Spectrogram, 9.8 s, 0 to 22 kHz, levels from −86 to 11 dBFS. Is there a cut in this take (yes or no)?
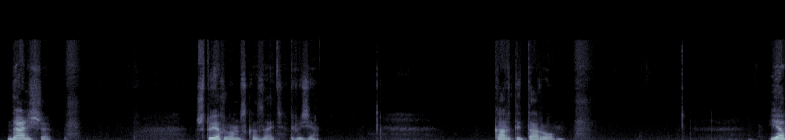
yes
